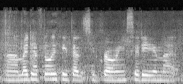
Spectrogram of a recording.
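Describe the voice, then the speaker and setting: A young woman answers a street-style interview in a relaxed, hesitant way, with filler ums between her thoughts. She stands in a college hallway where loud chatter and noise surround her. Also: medium pitch, racing. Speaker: student interviewee. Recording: noisy hallway recording.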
